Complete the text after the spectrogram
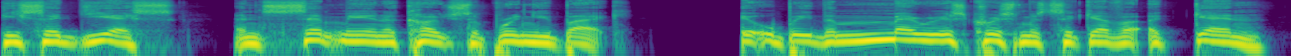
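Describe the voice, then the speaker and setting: A man's voice: on the high side, normal speed, dark tone, no room sound, clean studio sound, pitched above the performer's own voice, natural voice. A man playing an affectionate, eager young girl, a little sister, in a storybook retelling. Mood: tender, excited.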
